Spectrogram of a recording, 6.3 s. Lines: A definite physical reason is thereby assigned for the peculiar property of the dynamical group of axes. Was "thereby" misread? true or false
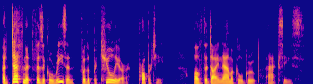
true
